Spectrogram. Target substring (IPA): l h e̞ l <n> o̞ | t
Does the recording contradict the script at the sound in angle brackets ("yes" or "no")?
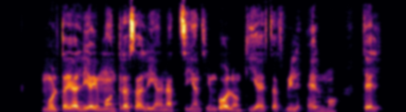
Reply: yes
